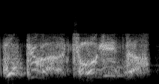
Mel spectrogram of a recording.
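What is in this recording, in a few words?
Korean near waypoint mood high, speech; War Thunder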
